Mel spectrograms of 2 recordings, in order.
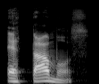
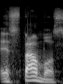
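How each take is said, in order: First: The s sounds in the word are dropped. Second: The s sounds in the word are pronounced.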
